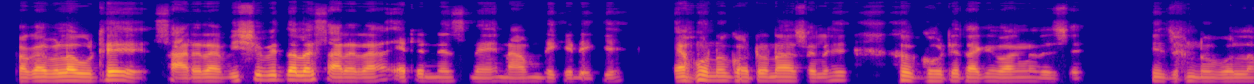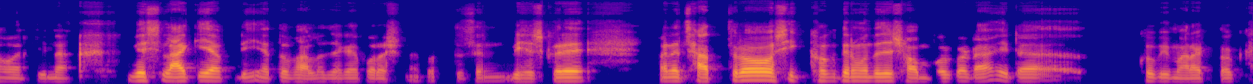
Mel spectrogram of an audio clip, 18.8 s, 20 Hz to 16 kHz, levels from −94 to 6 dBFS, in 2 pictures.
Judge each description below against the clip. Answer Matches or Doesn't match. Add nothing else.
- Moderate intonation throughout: Doesn't match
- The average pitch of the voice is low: Matches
